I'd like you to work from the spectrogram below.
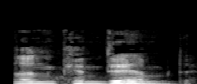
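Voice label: "uncondemned", British English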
